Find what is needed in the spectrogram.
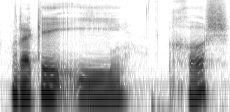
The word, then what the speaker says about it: Drake y Josh: Drake y Josh.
